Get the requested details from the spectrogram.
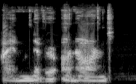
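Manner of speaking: muttered under the breath. Voicing a character dropping off a staff: muttered under the breath. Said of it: "just under my breath, but loud enough".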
